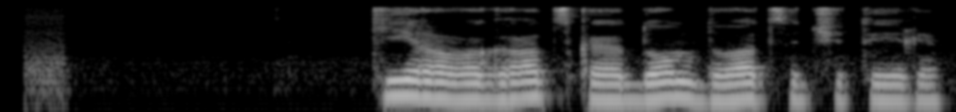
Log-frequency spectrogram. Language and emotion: Russian, neutral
